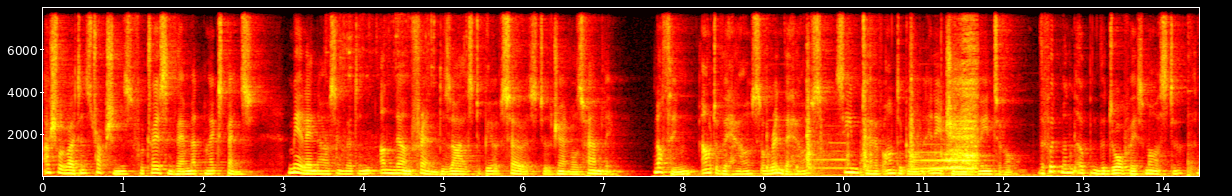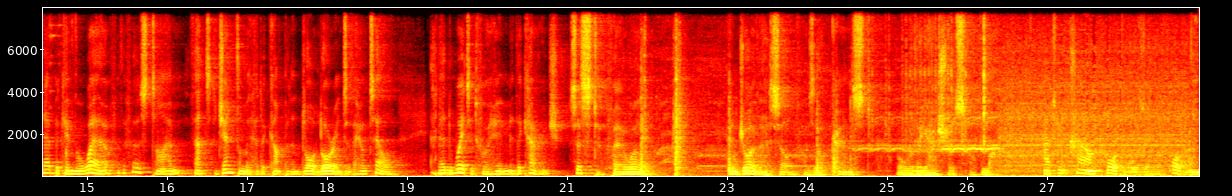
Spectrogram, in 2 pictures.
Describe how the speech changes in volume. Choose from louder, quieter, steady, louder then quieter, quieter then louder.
steady.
